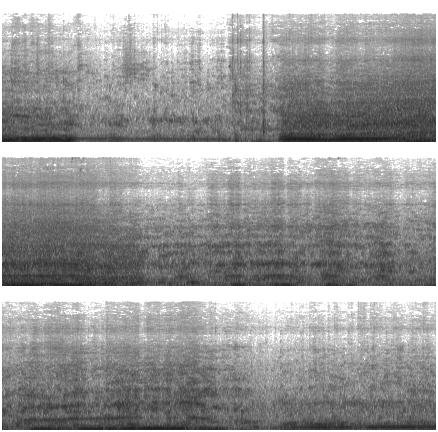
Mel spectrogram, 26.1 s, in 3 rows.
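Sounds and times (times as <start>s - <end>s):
car engine pulling: 0.0s - 26.0s.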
